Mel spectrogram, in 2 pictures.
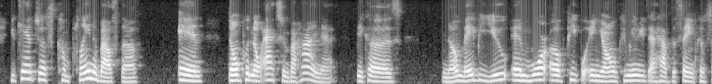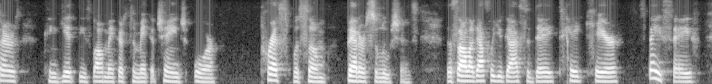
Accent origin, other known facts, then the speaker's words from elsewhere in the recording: Chicago, Illinois, United States; I was born and raised in Chicago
